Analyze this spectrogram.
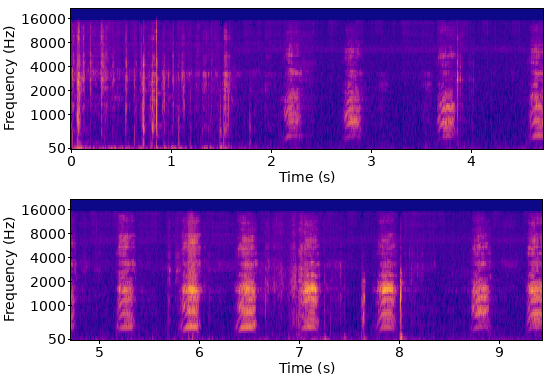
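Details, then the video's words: Running Basset Hound giving a steady series of hoarse, mid-pitched barks roughly every half second, growing louder toward the middle, after an opening burst of rustling and clatter. "basset hound barking and running"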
